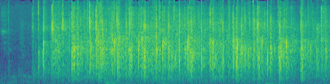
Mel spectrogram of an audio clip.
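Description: Conference audience applause starts abruptly after a short quiet moment and continues as a dense, steady wash of clapping.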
